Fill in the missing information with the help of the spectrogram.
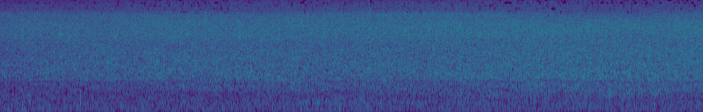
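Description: Steady rush of a river pouring over small rocky cascades into pools, an even hiss that holds without change.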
